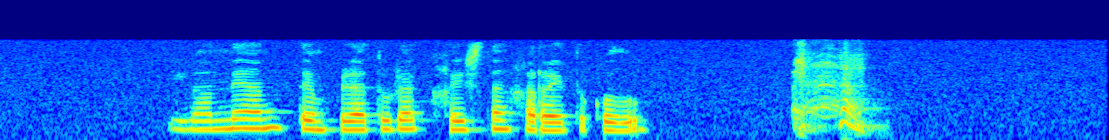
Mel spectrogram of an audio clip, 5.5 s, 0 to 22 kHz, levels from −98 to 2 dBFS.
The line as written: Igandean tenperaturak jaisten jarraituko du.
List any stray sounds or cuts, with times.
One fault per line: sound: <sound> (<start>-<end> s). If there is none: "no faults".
sound: cough (4.0-4.5 s)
